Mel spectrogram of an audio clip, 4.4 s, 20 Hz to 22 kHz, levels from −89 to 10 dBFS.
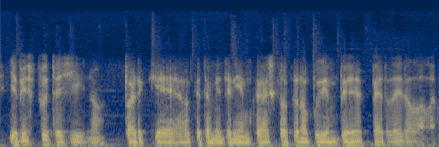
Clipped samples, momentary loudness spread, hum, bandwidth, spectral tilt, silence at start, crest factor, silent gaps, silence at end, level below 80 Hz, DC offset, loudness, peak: under 0.1%; 5 LU; none; 5 kHz; -8.5 dB/octave; 0 s; 14 dB; none; 0.05 s; -32 dBFS; under 0.1%; -17 LUFS; -2 dBFS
